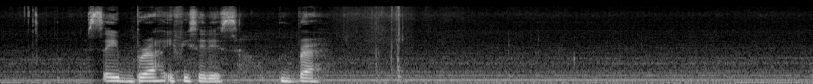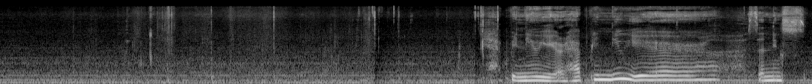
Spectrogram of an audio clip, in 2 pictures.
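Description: A young woman talks casually close by.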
